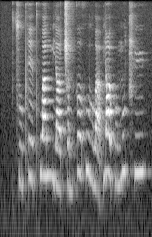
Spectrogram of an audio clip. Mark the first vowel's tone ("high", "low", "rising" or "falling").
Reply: rising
